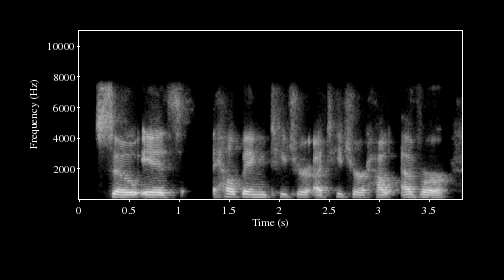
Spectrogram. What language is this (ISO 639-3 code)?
eng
